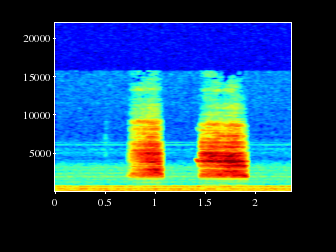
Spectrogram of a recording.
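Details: Four wild barn owl babies in a nest box beg during a feeding on a huge rabbit; two rough hissing screeches in quick succession, the second longer, over background hum.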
